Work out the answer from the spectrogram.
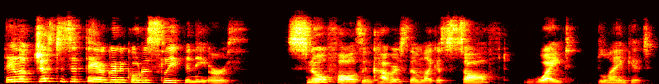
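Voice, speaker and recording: A woman reading a children's picture book aloud, with dramatic emphasis and deliberate pauses for young listeners. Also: medium pitch, lively intonation, gravelly, darkish tone. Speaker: storybook reader.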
